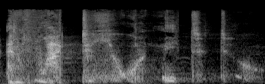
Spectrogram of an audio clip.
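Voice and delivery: hushed, breathless whisper; whispered prayer. Shown as a demonstration. Pastor modelling the prayer as a soft whisper. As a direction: whisper it to God alone. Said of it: "The greatest prayer you can pray right now is".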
